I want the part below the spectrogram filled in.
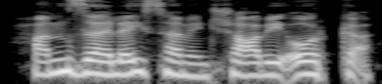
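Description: Woman narrator doing a calm defiant blind young man, steady, quietly threatening, dark mellow tone, dry sound. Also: mid-range voice, brisk, no echo, close to an everyday voice. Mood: firm, defiant.

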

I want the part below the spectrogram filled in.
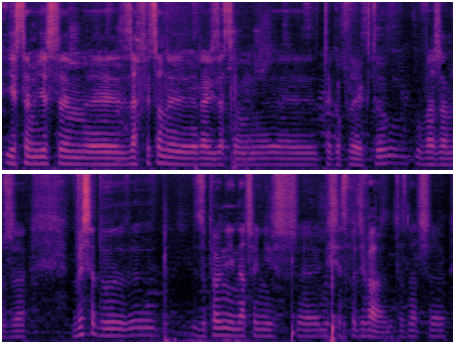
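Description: A man with a medium-pitched, fairly even voice speaks at a normal pace with few pauses. He's an amateur voice actor in a casual interview, hesitant and often repeating words, with a tongue-in-cheek streak. Busy crowd chatter fills the background.

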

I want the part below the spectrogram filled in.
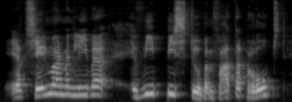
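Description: Lockender älterer Geistlicher, hoch gesprochen, vom Vorleser verstellt. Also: male voice, sits high, expressive, unhurried, pitched above the performer's own voice. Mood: coaxing. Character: coaxing older male archpriest.

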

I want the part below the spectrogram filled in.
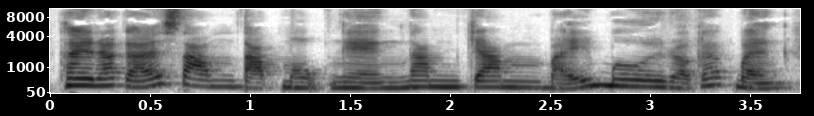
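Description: A woman telling ghost stories in a casual spoken way, lively and repeating phrases to build suspense. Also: mid-range voice, normal speed. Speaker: ghost story narrator.

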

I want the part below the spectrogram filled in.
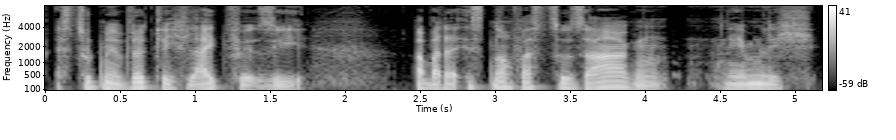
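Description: A man's voice: medium pitch, unhurried, vocal fry, fairly bright tone, dry recording, clean studio sound. A man voicing a serious female lab doctor who speaks earnestly and hesitates over bad news. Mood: hesitant serious.

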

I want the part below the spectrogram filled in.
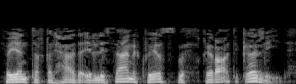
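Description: Gravelly fast-talking recitation teacher, man. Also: on the low side, no room sound, lo-fi sound. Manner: corrective, demonstrates recitation aloud. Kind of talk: on-air recitation coaching.

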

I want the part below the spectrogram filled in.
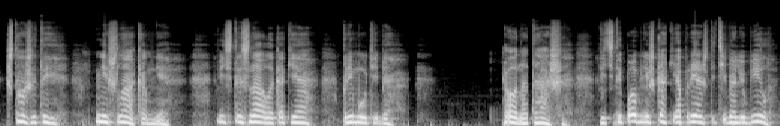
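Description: A man's voice: high-pitched, vocal fry, dark tone, husky, voice pushed up, heavily acted. A man reading the part of an old grieving father who tenderly begs his daughter's forgiveness, in a trembling, pleading voice. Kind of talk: audiobook reading.

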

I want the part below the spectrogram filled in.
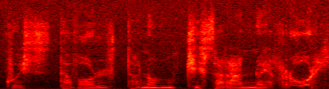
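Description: A woman voicing a wicked, vain queen who speaks in a low, hushed, scheming whisper. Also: big pitch swings, takes it slowly, breathy edge, soft background music, heavily acted.

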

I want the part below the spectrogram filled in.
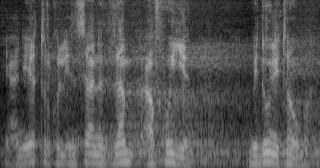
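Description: A man reading listeners' questions aloud to a scholar, quick and slightly hesitant. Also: medium pitch. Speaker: reader of questions. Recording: echoey hall with long reverb.

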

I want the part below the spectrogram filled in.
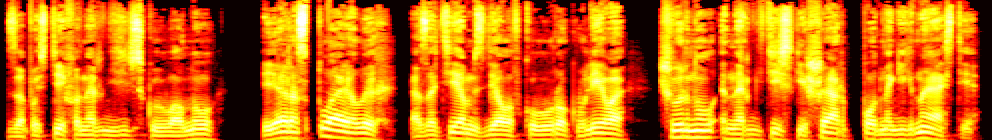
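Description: A man's voice: sits low, brisk, darkish tone, no echo, studio quality. A man narrating a first-person fantasy audiobook in a wry, sardonic way.

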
